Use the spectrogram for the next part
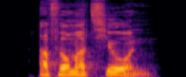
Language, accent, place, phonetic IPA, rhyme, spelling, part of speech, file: German, Germany, Berlin, [afɪʁmaˈt͡si̯oːn], -oːn, Affirmation, noun, De-Affirmation.ogg
- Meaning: affirmation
